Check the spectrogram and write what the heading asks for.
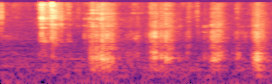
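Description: Someone crunching pita chips, with about five crisp, bursting bites spaced roughly half a second apart in a steady chewing rhythm. No one speaks.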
